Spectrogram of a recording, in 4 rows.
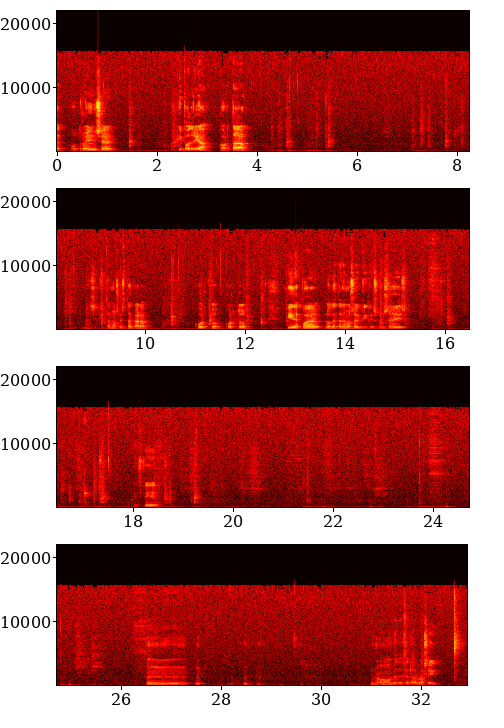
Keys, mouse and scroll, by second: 1.0 click, 1.2-2.2 ctrl+middle drag, 2.2 ctrl+r, 4.2 right click, 4.5 ctrl+r, 5.0 right click, 5.2 ctrl+r, 7.0 right click, 7.3 ctrl+z, 8.5 3, 8.6 right click, 9.1 x, 10.5 ctrl+r, 10.9 right click, 11.2 ctrl+r, 12.1 alt+right click, 12.7-25.0 shift+middle drag, 15.8 ctrl+g, 16.7 Escape, 17.3 ctrl+f, 21.4 F9, 25.0-32.9 drag, 31.7 ctrl+z.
